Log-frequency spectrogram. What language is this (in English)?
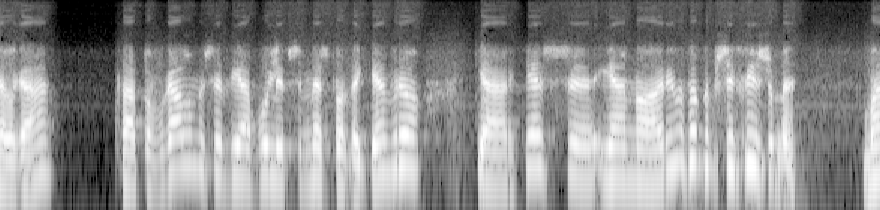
Greek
